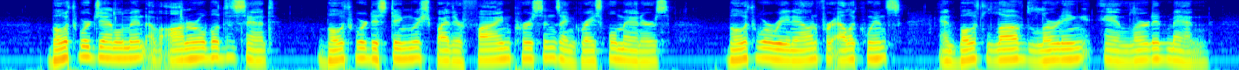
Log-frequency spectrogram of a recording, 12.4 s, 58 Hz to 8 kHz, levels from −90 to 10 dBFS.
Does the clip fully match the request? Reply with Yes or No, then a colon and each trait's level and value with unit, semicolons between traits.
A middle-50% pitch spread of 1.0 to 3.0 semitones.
Yes: narrow, 2.6 semitones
